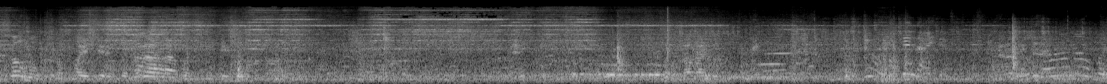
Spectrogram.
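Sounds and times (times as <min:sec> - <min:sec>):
train wheels running on rails: 0:00.0 - 0:11.0
high wheel squeal: 0:00.5 - 0:08.9.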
